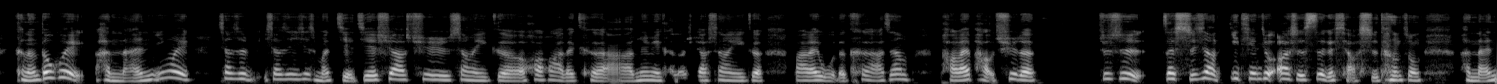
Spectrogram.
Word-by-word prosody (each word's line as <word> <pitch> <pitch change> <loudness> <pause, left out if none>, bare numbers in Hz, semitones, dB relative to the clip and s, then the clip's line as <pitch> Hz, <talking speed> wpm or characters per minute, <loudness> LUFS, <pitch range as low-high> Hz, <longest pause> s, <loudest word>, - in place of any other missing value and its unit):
可 - - -2
能 185 +1 +4
都 285 +6 +8
会 330 +9 +3
很 180 -6 -2
难。 155 +3 -2
因 270 +6 -5
为 270 -8 +4 0.3
像 275 -2 -1
是 255 -3 -1
像 235 +5 -2
是 235 - -3
一 235 - -3
些 245 +1 -4
什 200 - -4
么 175 0 -1
姐 175 -5 -2
姐 205 +5 +2
需 235 +5 +1
要 225 - +5
去 215 -3 -2
上 200 -1 -3
一 175 -1 -5
个 165 -3 0
画 205 +1 -2
画 200 -3 -5
的 165 0 -3
课 180 +1 -3
啊， 155 0 -4
妹 190 +4 -1
妹 190 -2 +1
可 180 - -15
能 150 +1 -8
需 - - -21
要 185 - +1
上 190 0 -4
一 170 0 -4
个 180 +1 +2 0.3
芭 185 -1 -2
蕾 185 +1 +5
舞 175 -5 -3
的 - - -3
课 205 +3 -6
啊， 180 -1 -5
这 225 +5 -5
样 235 -1 -2 0.3
跑 180 - -1
来 195 +2 +7
跑 - - -2
去 255 -1 -1
的， 195 -5 +5 0.6
就 255 - -5
是 270 +10 0
在 265 - +6
实 245 -2 +1
际 - - -7
上 265 -7 +5
1 275 - -2
天 260 +1 +1
就 270 - +6
24 240 -3 +4
个 185 - 0
小 - - -4
时 160 - -2
当 200 +2 +1
中 190 -3 +1 0.4
很 190 -3 -3
难 165 +5 0
200 Hz, 265 characters per minute, -23 LUFS, 180-240 Hz, 0.6 s, 都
